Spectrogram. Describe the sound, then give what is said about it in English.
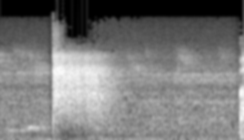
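Two loud, sharp whip cracks about two seconds apart, each a sudden snap. The first trails off into a bright hiss that fades slowly. No one speaks. “You're going to get some good cracks and good slaps.”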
